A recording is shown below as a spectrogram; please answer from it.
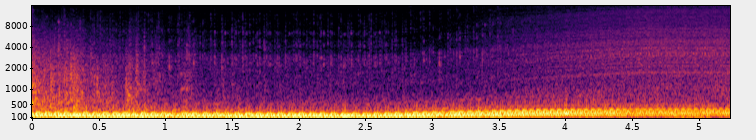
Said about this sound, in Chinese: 就孤独双排，我好像听到引擎的声音。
